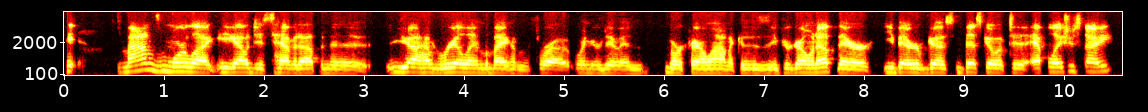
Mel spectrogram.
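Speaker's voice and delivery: understated North Carolina twang; North Carolina accent. Shown as a demonstration. Co-host showing the comic how it's done, North Carolina accent. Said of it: "I can do North Carolina".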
